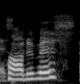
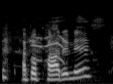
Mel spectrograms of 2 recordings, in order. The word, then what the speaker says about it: eponymous: How do I say this? – Eponymous. – Hippopotamus. – No, eponymous.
